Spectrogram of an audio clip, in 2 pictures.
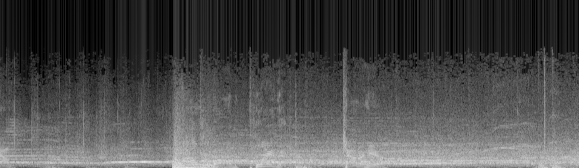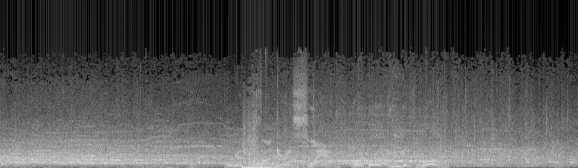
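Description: A crowd cheers and roars steadily in a large arena.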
